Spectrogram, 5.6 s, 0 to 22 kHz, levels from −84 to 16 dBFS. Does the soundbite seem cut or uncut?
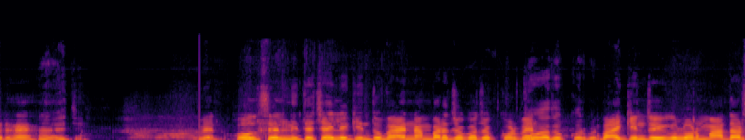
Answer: cut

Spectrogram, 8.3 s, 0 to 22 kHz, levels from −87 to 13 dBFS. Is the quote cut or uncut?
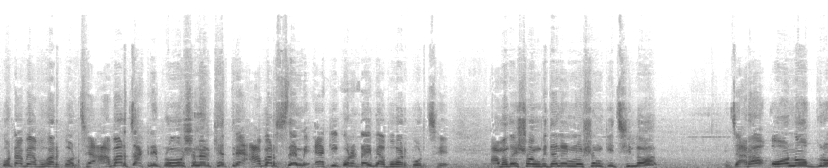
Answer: uncut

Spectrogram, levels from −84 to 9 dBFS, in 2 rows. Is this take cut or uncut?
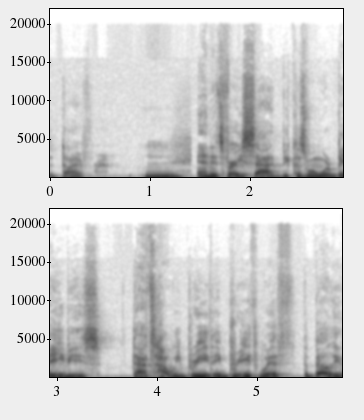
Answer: cut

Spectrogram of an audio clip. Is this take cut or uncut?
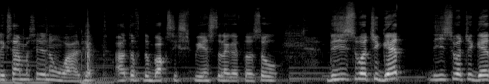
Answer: cut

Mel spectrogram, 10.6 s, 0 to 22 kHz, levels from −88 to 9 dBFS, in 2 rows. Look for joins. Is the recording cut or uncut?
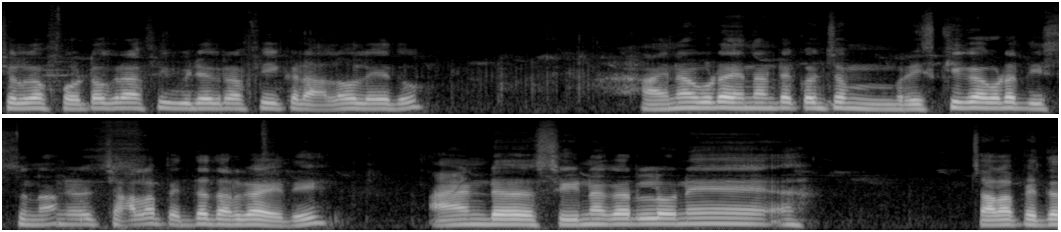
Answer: uncut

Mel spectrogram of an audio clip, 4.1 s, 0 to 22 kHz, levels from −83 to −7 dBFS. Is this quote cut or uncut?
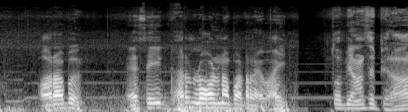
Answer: cut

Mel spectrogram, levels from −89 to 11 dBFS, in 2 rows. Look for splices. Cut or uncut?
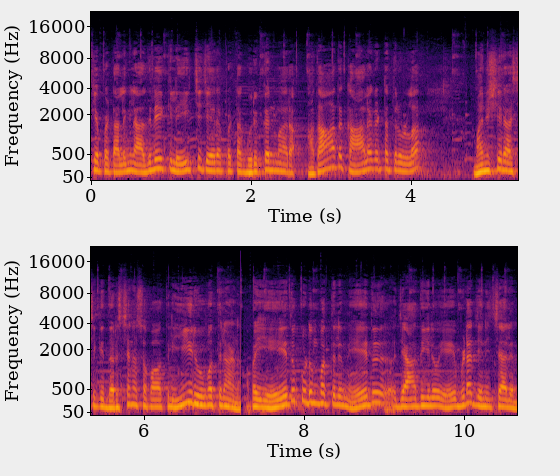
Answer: cut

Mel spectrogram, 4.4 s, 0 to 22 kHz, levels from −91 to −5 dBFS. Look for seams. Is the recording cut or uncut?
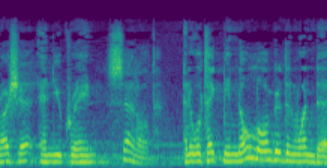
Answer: uncut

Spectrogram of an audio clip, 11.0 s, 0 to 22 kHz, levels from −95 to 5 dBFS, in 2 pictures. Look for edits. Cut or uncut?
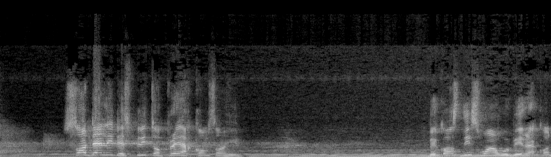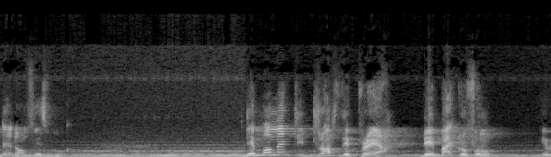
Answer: uncut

